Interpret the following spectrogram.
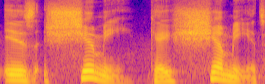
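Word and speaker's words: Shimei: to Saul and his name is shimmy okay shimmy that's how you would pronounce it shimmy shim shimmy comes out because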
